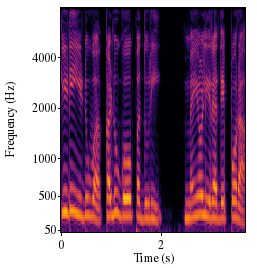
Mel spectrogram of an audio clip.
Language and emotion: Kannada, neutral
